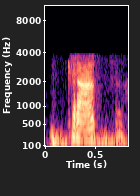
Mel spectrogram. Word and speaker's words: Kat: Kat. My name is Kat. – Will you spell that, please? – K-A-T. – K-A-T.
